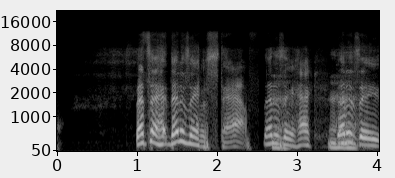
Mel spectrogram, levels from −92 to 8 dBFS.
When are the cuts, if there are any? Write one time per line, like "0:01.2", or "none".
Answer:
0:01.8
